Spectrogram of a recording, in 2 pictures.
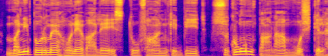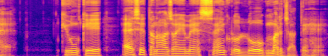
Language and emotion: Urdu, sad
